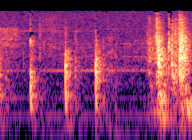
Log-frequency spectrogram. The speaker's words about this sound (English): The front door at this hour? I'll go.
